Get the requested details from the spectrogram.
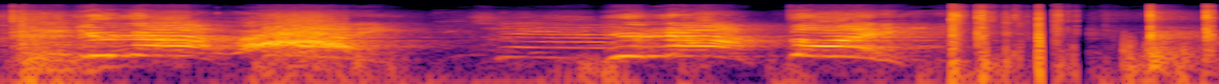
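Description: A young man shouts loudly close by.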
